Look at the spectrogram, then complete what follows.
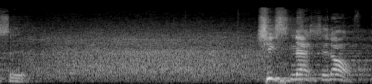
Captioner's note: laughing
